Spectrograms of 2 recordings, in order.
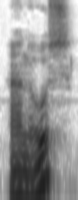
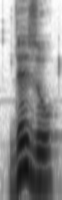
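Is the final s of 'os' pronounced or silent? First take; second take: pronounced; silent. First: The final s sound is pronounced. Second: The final s sound is silent. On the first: There is one bone. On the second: There are several bones.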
